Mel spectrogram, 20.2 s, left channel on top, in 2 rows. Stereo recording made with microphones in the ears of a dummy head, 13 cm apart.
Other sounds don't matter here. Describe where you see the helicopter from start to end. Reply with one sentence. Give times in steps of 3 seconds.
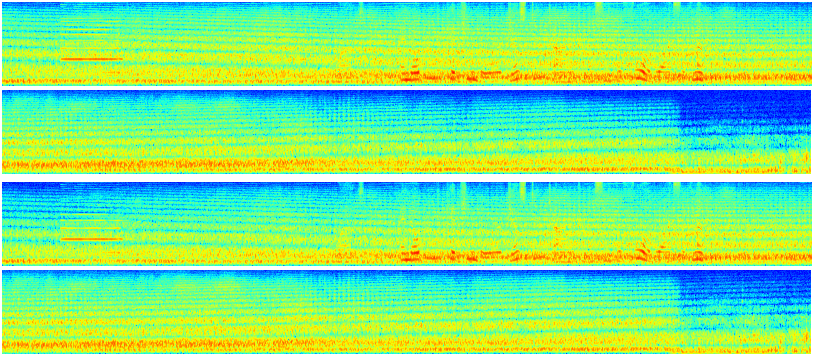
You can hear the helicopter on the left from 0 s, in the centre from 6 s and on the right from 12 s.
